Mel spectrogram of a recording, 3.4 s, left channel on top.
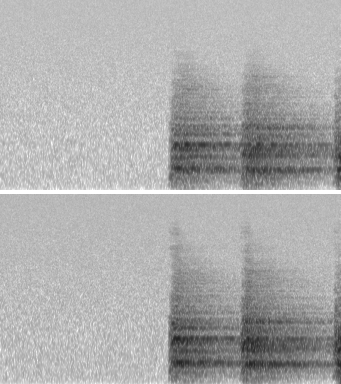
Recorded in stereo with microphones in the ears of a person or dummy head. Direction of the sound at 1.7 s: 50° right (ahead or behind).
